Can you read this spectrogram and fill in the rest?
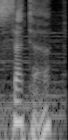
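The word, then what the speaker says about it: Ceta: We're going to kick things off with Seta, C-E-T-A. I think that's pronounced Seta, from Rimworld.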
